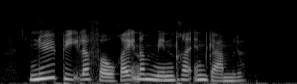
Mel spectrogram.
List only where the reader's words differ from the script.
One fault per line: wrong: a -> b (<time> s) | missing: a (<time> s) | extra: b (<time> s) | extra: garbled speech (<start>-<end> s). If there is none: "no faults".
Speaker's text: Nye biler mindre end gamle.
extra: forurener (0.9 s)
